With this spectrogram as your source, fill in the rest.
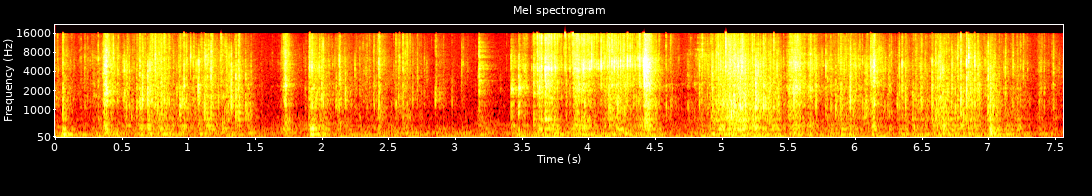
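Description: A utility knife blade scrapes and carves flakes off a dry, solid pink oval bar of soap, palm-sized and held in the hand. Dense, crisp crinkling and crumbly scraping comes in uneven bursts, bright and hissy with almost no low end. The louder passes in the middle and later are separated by brief quieter gaps.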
